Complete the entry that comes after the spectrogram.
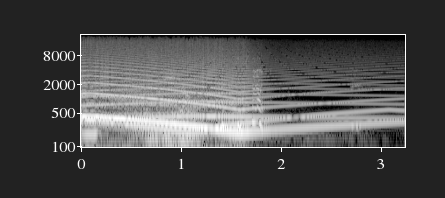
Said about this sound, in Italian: Ma adesso arriva la cosa più bella: un triplo glissando con onde triangolari a dente di sega e rettangolari.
